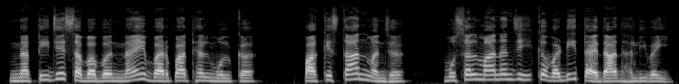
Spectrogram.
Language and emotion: Sindhi, neutral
